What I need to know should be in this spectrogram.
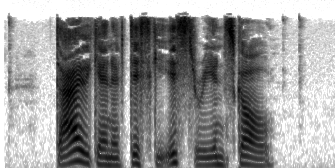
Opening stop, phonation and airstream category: plain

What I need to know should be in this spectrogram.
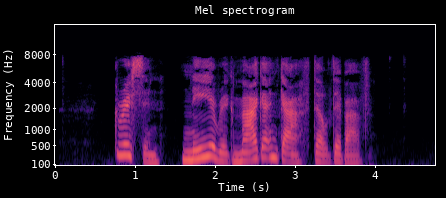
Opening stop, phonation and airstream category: plain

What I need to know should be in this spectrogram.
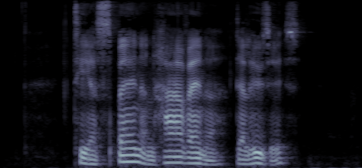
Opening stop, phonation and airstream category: aspirated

